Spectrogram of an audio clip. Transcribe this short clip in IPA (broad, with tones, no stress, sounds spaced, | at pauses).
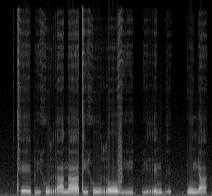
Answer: tʰ eː˨ p i˨ h u˦ r a˨˦ n aː˦ t i˦ h uː˦ r oː˦ v iː˨˦ k͡p i˨ r ɪ˦ n ɡ͡b ɪ˨ | p u˦ ɲ a˨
